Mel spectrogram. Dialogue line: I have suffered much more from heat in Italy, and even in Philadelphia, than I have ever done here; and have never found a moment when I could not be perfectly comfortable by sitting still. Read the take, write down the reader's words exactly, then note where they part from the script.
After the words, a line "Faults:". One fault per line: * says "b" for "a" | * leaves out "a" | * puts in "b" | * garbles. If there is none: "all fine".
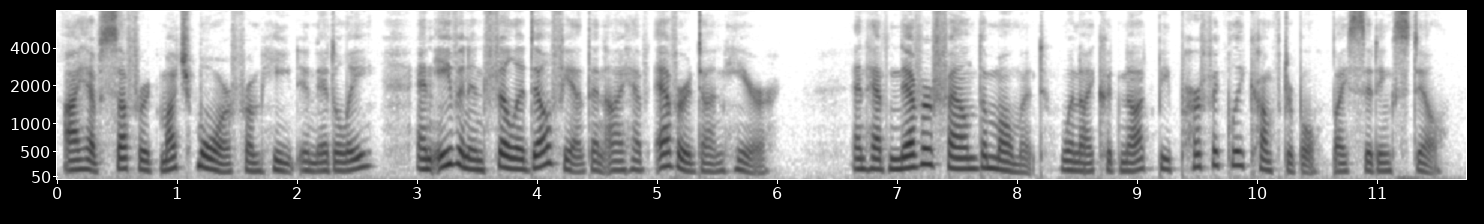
I have suffered much more from heat in Italy, and even in Philadelphia, than I have ever done here; and have never found the moment when I could not be perfectly comfortable by sitting still.
Faults:
* says "the" for "a"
